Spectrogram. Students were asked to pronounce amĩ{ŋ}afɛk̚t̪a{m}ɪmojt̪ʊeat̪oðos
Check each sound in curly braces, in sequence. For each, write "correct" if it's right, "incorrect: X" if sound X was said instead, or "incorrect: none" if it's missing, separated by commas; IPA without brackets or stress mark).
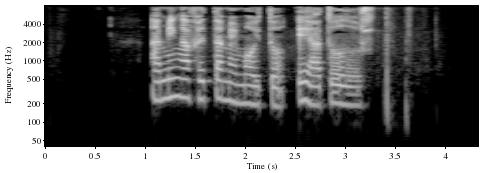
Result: correct, correct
